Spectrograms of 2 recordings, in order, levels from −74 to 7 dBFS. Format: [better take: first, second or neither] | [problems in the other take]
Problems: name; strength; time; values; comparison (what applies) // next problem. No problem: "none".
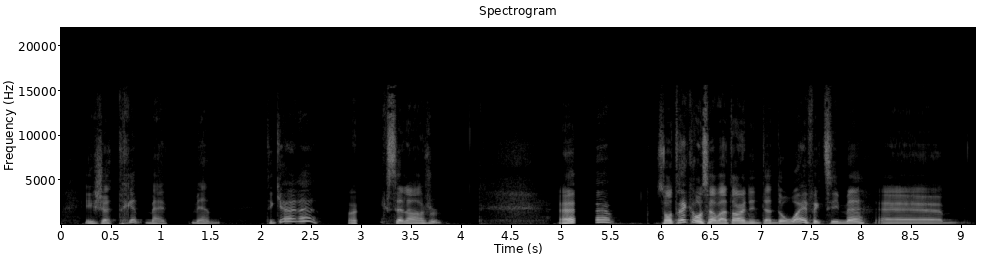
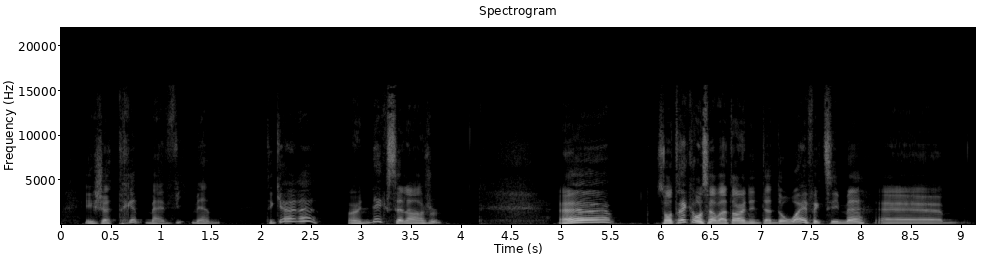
second | audio cutting out; at 1 s, at 3 s and at 5 s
